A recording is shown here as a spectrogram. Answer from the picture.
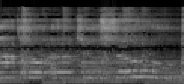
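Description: Live band playing a country-rock song: electric and acoustic guitars, bass guitar and drums, with held, bending notes over a steady beat.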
